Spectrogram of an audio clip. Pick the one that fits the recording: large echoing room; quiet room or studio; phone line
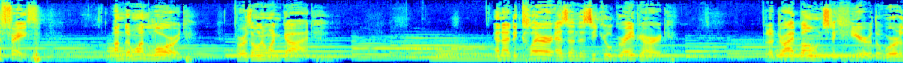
large echoing room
